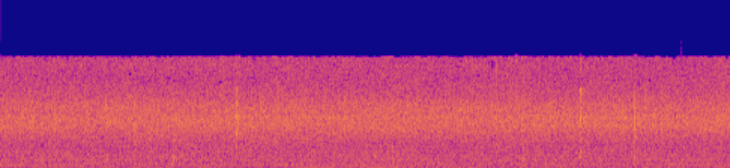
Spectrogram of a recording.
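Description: Grated beetroot paste sizzling in a nonstick frying pan, a steady hiss with a few faint ticks.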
